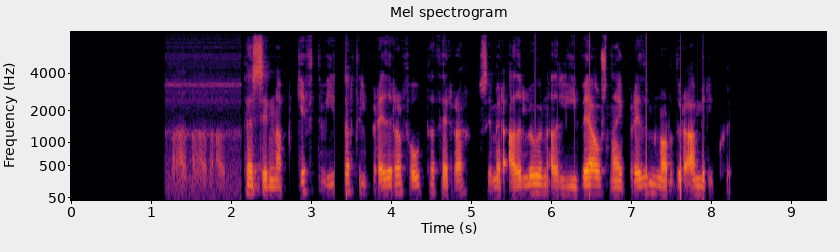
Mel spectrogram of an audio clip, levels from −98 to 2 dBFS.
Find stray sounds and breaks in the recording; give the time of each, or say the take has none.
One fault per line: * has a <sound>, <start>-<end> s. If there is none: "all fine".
* has a laugh, 1.3-1.9 s
* has a dropout, 3.3-3.4 s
